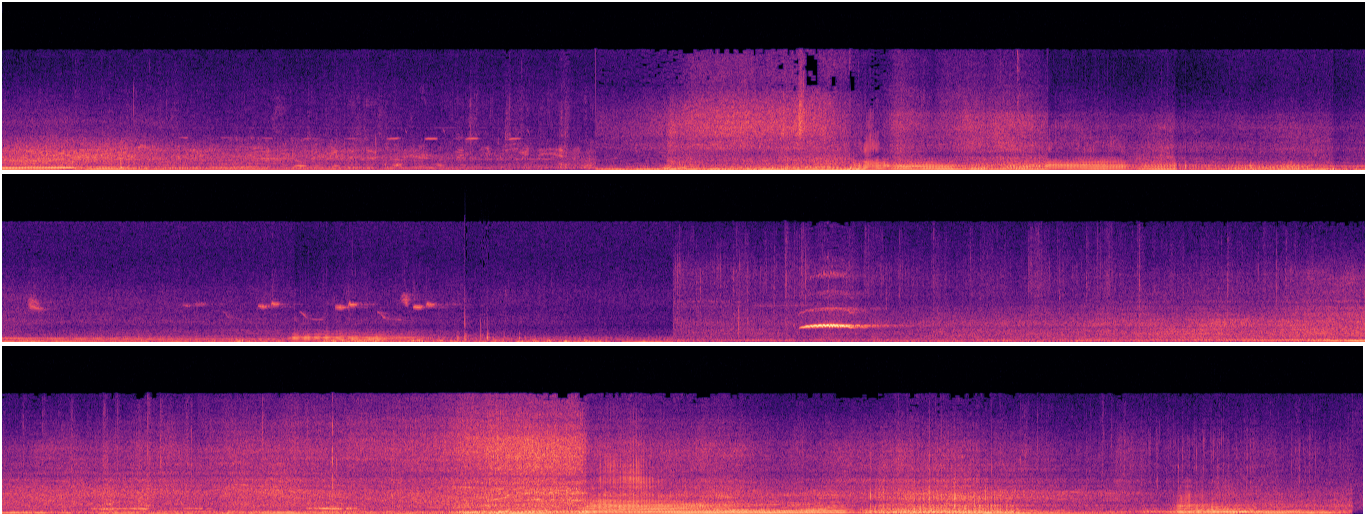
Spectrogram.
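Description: Renault Clio Sport rally car's four-cylinder engine revving hard, its pitch repeatedly climbing through the gears and dropping as it lifts and brakes for corners. Heard over several passes of the car.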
